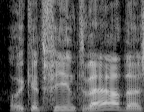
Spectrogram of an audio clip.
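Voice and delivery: normal talking voice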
